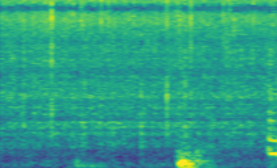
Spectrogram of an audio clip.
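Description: Ground turkey with seasonings frying in a frying pan, a faint, soft sizzle and crackle with occasional small pops and a brief clatter, heard alone without talking.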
